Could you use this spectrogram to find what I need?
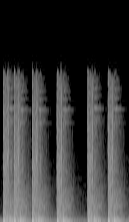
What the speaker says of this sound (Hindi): देखो गोलियां भी गिन के चला रहा हूँ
